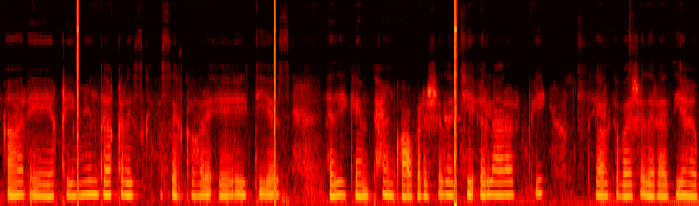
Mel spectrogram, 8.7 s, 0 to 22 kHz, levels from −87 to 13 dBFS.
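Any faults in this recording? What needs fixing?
Uninitialised buffer bursts at 0.96 s and 3.42 s, and from 5.68 to 5.70 s: short, harsh digital noise where blocks played before the speech was written, fitting 512- and 1024-sample buffers. Fix this by zero-filling every buffer on allocation and outputting only blocks the audio callback has actually written.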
